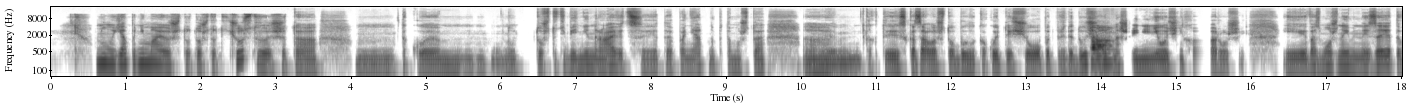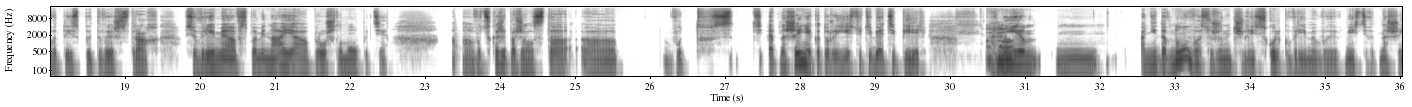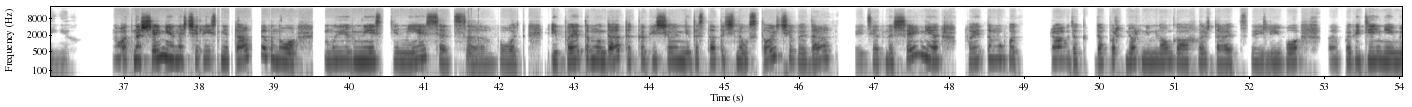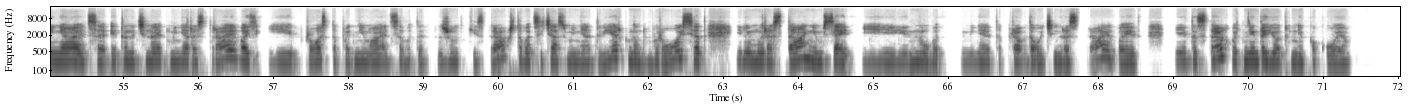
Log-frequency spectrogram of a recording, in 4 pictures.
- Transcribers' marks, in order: tapping; other background noise; drawn out: "И"
- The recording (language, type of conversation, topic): Russian, advice, Как перестать бояться, что меня отвергнут и осудят другие?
